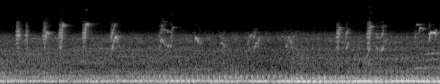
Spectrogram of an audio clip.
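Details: Brown-throated sunbird exposed to a crowded roadside to get used to bustle; repeated high, sharp chirps, about two per second, against loud, heavy traffic rumble.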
